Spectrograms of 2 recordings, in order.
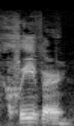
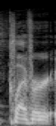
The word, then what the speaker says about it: Clever: uh, i didn't really, i thought it was a pr- pronounced cleaver not clever it's not your cleaver it's there, there's been there's been some controversy about that but it's it's um it's it is clever.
